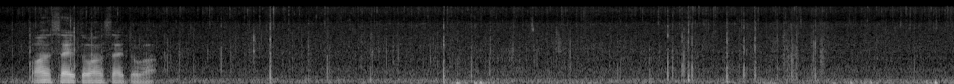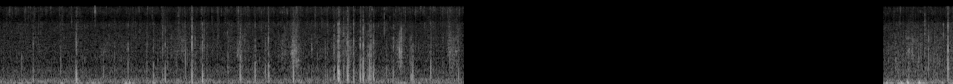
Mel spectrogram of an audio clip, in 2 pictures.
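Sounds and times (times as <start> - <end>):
steady rain hiss: 0.0 - 14.2, 18.4 - 19.0.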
